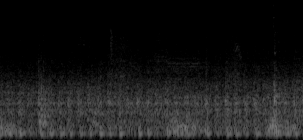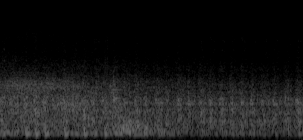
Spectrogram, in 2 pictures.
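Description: Motorcycle engine idling faintly and steadily while it is checked for exhaust emissions.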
